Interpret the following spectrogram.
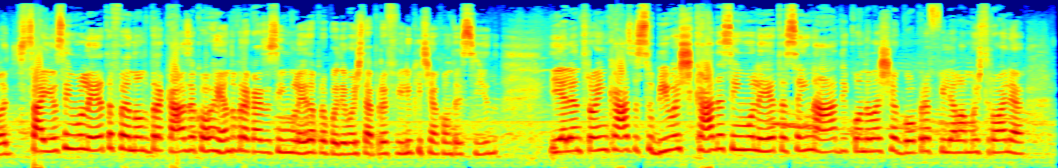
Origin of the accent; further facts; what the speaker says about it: Cabo Frio, Rio de Janeiro, Brazil; Eu sou do Rio de Janeiro, de Cabo Frio, interiorzinho.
